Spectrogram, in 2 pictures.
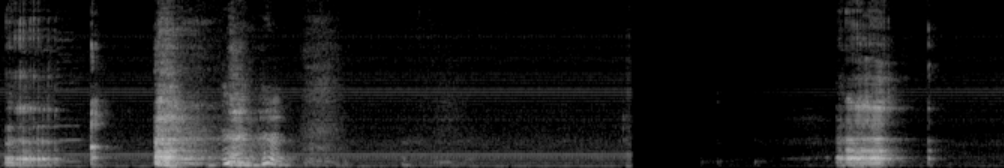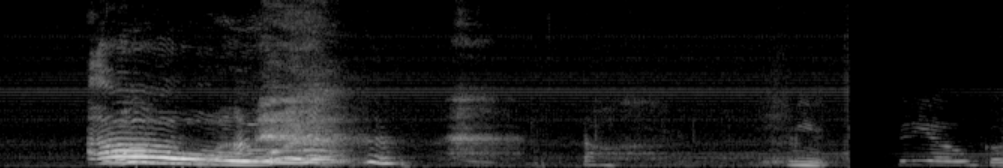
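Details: Two girls burping deliberately: several loud voiced burps, one long and drawn out, with giggling and brief talk between them.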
